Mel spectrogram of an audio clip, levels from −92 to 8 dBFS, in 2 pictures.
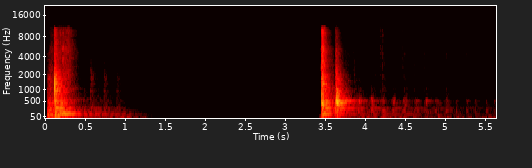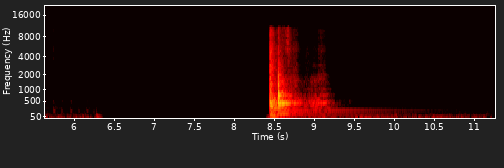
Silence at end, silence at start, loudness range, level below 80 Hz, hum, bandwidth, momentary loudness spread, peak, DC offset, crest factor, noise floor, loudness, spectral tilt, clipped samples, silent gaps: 2.1 s; 0 s; 5 LU; -66 dBFS; none; 11.5 kHz; 23 LU; -14 dBFS; under 0.1%; 32 dB; -83 dBFS; -39 LUFS; -4.5 dB/octave; under 0.1%; 1.37-3.42 s, 6.35-8.40 s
